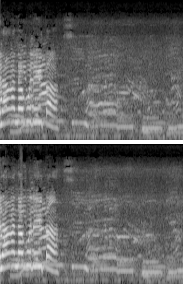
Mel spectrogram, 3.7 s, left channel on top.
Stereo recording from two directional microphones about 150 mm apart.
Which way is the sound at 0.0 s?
35° right (ahead or behind).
